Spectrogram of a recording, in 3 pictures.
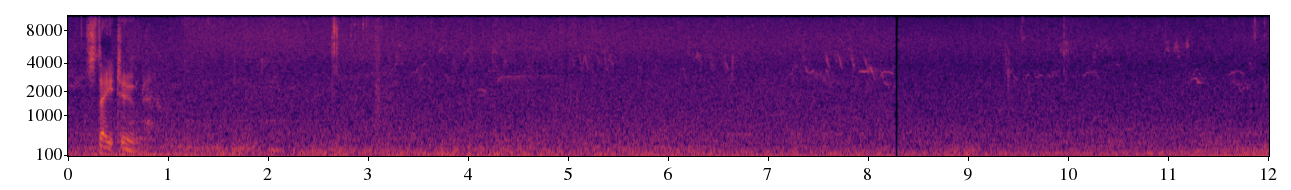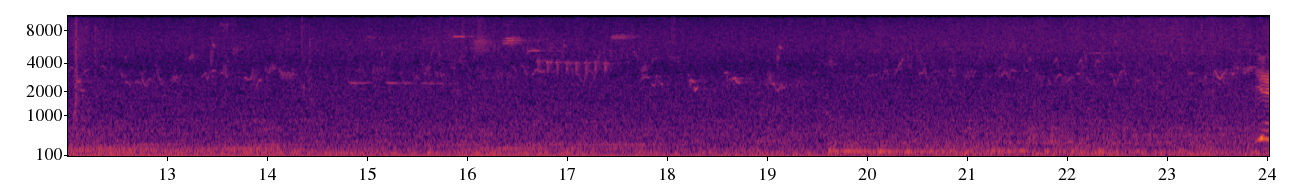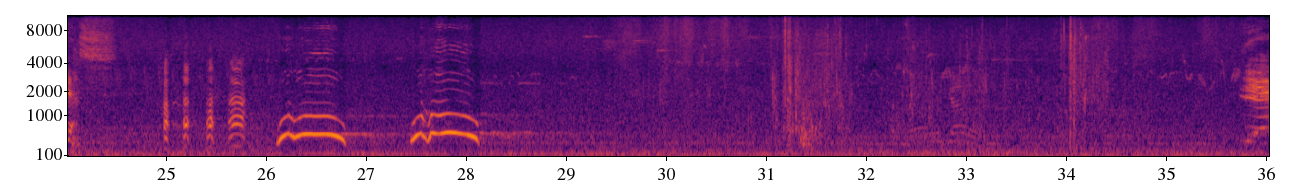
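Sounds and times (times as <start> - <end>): small birds chirping: 0.0 - 8.3, 9.3 - 36.0
wind buffeting microphone: 0.0 - 35.7.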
